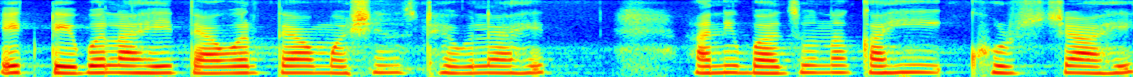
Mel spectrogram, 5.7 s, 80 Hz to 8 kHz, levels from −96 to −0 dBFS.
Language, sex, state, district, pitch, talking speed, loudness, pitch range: Marathi, female, Maharashtra, Washim, 255 Hz, 135 wpm, -16 LUFS, 250-265 Hz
